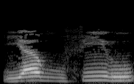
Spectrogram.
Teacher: كلمة يغفر هيبقى فيها ترقيق الراء لورش عن نافع، لأن الراء مضمومة خلاص ومسبوقة ها بحرف المكسور، يبقى ترقيق الراء وصلا لورش خلاص، أما وقفا فهي مرققة للجميع يغفر، إنما وصلا يغفر الراء مرققة لورش وصلا.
